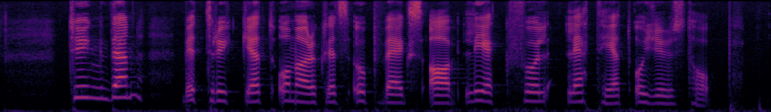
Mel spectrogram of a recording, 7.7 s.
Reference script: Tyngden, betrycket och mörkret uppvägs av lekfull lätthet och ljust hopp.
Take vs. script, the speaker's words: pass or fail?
pass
